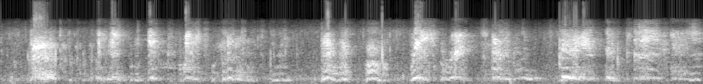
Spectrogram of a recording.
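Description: A puppy and a German Shepherd play-fighting, with many short dog vocalizations in quick succession.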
